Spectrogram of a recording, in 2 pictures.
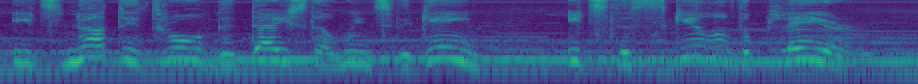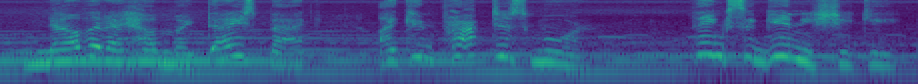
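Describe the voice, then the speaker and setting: A woman's voice: high-pitched, animated, measured pace. A woman voicing a youthful, eager dice player in a video game, defensive like a sore loser. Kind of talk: video game cutscene acting. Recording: loud music behind the voice. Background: loud music.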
